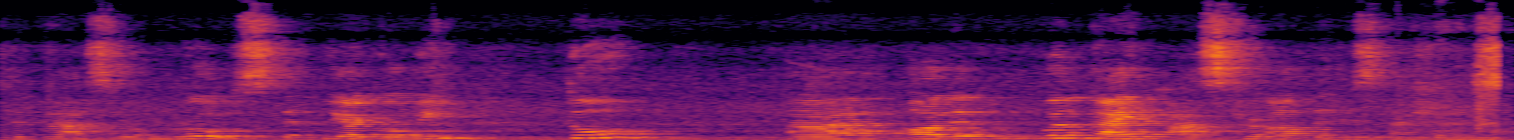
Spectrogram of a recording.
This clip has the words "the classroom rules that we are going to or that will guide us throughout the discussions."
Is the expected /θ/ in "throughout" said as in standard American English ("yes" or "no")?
no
